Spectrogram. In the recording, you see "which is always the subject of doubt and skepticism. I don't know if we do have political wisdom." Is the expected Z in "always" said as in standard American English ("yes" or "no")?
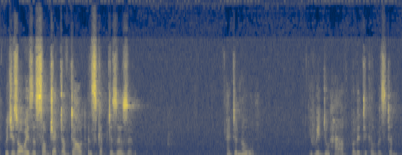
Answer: yes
